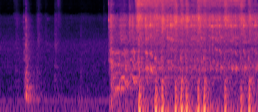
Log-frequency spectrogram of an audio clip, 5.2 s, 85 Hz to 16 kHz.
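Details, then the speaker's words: 1975 MGB project car on first start attempt: starter churns slowly, about two turns a second, never firing; battery starting to go dead; cranks but will not start, cause unconfirmed, old points found. "I mean it makes noise that's that's something oh I almost had it now then the battery's starting to go dead too"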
